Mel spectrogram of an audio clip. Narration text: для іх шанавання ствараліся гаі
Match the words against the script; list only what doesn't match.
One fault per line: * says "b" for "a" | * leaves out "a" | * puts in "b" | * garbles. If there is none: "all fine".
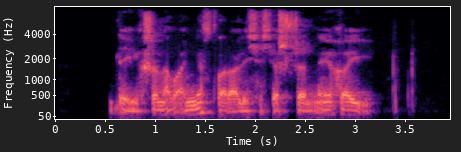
* puts in "свяшчэнныя"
